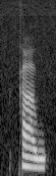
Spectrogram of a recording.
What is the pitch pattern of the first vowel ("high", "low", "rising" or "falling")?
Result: low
